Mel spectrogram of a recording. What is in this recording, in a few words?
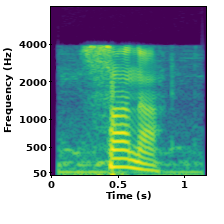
"sana", esperanto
